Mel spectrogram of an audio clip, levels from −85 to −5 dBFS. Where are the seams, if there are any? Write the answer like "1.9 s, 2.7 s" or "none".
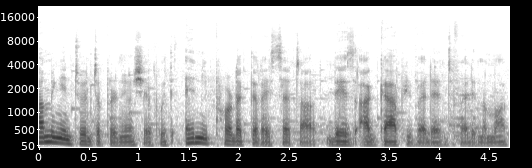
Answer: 2.8 s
